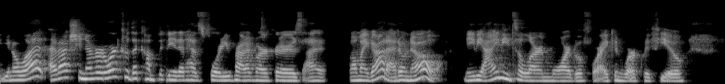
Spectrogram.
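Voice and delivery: ordinary talk, nothing marked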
